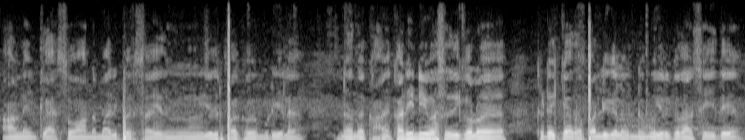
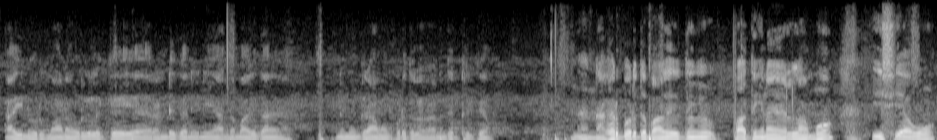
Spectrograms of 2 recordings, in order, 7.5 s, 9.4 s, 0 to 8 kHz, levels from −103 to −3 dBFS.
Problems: background sounds at intervals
